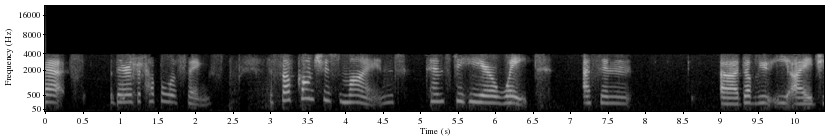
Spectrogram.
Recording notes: Takes your calls for healing live today!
